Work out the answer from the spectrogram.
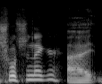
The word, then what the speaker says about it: Schwarzenegger: Did you ever meet Arnold Schwarzenegger? Well, No. you're gonna meet him right now. Now you pronounced my name wrong.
